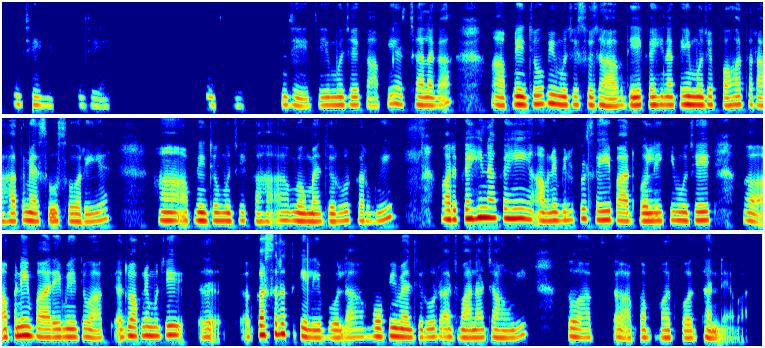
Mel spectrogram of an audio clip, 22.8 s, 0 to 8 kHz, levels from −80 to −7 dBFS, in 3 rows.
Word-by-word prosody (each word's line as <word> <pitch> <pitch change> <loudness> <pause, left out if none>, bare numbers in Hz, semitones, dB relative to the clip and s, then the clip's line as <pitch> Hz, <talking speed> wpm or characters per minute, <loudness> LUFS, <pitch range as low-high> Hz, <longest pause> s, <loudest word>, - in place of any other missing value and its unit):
जी, 175 -2 -8 0.4
जी। 155 -2 -18 1.1
हुँ, 165 - -8 0.2
हुँ। 150 - -21 0.4
जी, 155 -4 -5
जी। 160 0 -4
मुझे 165 +1 -1
काफ़ी 155 +4 -9
अच्छा 175 -1 -3
लगा 160 +7 -2 0.5
आपने 170 +2 +4
जो 185 +1 +2
भी 200 0 +2
मुझे 170 -1 +2
सुझाव 160 -3 -1
दिए। 165 +1 +3
कहीं 170 0 0
न 170 - +2
कहीं 175 +1 +3
मुझे 170 0 +3
बहुत 170 +3 -2
राहत 165 +1 -3
महसूस 160 - 0
हो 160 - +1
रही 150 +1 -3
है। 195 - -6 0.4
हाँ, 175 -1 +1
आपने 175 0 +2
जो 175 +1 -1
मुझे 170 0 0
कहा 165 +2 -6
वो 175 -2 +2
मैं 160 -1 +3
ज़रूर 165 +3 -1
करूँगी। 170 +6 -4 0.5
और 200 -1 +4
कहीं 215 +2 +8
न 230 -1 +8
कहीं 215 -1 +5
आपने 170 -1 +1
बिल्कुल 185 +5 -3
सही 190 -2 +2
बात 165 -1 0
बोली 165 +1 +3
कि 180 +1 -7
मुझे 180 +1 +2 0.3
अ, 175 - -4
अपने 175 +5 +4
बारे 165 0 +2
में 170 0 +2
जो 170 0 -3
आप 150 0 -4
जो 190 - +2
आपने 195 +1 +1
मुझे 205 +2 +3 0.2
अ, 165 0 -2 0.5
कसरत 225 +2 +4
के 175 - +2
लिए 155 -1 0
बोला 155 +1 -2
वो 175 0 +1
भी 185 - +4
मैं 165 -2 +4
ज़रूर 165 +2 -4
आज़माना 160 -1 -1
चाहूँगी। 160 +5 -3 0.4
तो 175 -1 +2
आप 155 -1 -5 0.2
आपका 155 0 -4
बहुत-बहुत 155 -2 -5
धन्यवाद। 150 - -4
170 Hz, 185 wpm, -22 LUFS, 160-180 Hz, 1.1 s, कहीं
